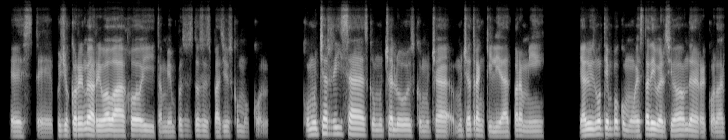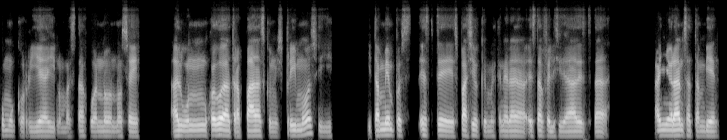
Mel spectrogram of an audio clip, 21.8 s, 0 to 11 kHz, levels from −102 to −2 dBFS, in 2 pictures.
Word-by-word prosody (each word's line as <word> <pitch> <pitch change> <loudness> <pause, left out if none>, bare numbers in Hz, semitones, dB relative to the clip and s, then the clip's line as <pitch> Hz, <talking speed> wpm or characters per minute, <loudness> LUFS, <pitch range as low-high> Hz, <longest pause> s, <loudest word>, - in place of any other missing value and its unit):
este, 100 -2 -5
pues, 120 - -8
yo 125 -2 -2
corriendo 130 +1 +5
de - - +9
arriba 120 0 +5
a - - +7
abajo 120 0 +5
y 115 -2 -3
también, 105 +1 -8
pues, 120 +2 -10
estos 120 +1 -8
espacios 110 0 -7
como 110 -3 -13
con - - -14 0.5
con 125 - -4
muchas 150 +3 +2
risas, 150 -4 +1
con 125 -1 -6
mucha 125 +2 -1
luz, 125 -1 -1
con 110 - -8
mucha 110 +1 -1
mucha 120 +2 -3
tranquilidad 110 -4 -1
para 125 0 0
mí. 110 0 -6 0.5
Y - - -1
al 125 - +6
mismo 140 +2 +4
tiempo, 150 0 +1
como 115 -4 -2
esta 125 +5 +2
diversión 125 -1 +3
de 120 -3 +3
recordar 105 0 -5
cómo 120 -2 -8
corría 110 0 -3
y 105 - -8
nomás 100 -1 -12
estaba 115 +2 -6
jugando, 110 0 -3
no 110 +1 -7
sé, 105 -2 -2 0.4
algún 120 +1 0
juego 130 +3 +6
de 120 - +8
atrapadas 115 +1 +3
con - - -9
mis 100 - -12
primos 120 +8 -1
y 105 -1 -12 0.5
y - - -15
también, 130 +2 +2
pues, 120 0 -6
este 120 -2 -1
espacio 120 +1 -1
que - - -7
me 110 0 -11
genera 115 -1 -1
esta 115 +1 -2
felicidad, 110 0 -2
esta 110 0 -3 0.7
añoranza 125 +1 +4
también. 110 0 -2
115 Hz, 180 wpm, -23 LUFS, 110-125 Hz, 0.7 s, de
